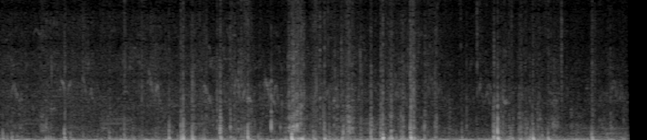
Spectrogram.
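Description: Hoofbeats of a grey show-jumping horse cantering on arena sand: a run of irregular dull thuds, the loudest about three seconds in at a jump over a fence. The sound cuts off suddenly near the end.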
